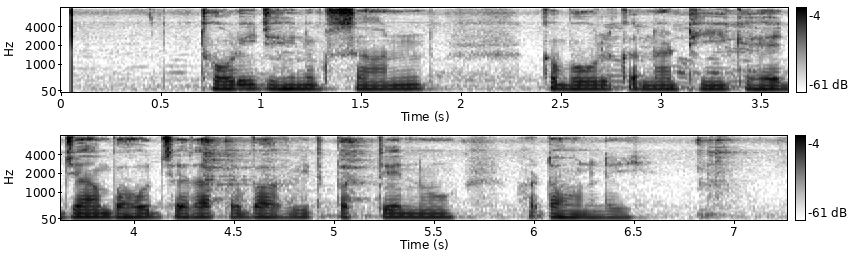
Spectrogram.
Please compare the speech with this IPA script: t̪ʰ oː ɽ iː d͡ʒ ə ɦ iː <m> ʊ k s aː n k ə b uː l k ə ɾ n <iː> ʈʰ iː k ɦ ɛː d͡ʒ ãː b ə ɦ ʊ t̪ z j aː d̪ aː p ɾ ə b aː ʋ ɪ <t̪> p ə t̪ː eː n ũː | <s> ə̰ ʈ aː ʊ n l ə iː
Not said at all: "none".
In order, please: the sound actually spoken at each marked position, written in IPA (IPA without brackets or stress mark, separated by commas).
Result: n, aː, t̪, h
